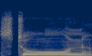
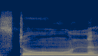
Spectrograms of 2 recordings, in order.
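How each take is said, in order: No difference in how they are said.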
